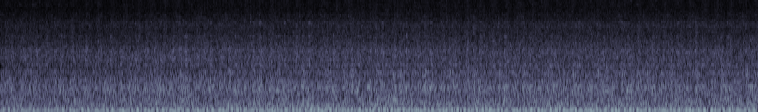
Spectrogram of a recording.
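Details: KAMAZ crane truck: dense, steady low drone with a faint uneven metallic knock under two per second inside the gearbox (reduction gear); gearbox knocking suspected, not confirmed.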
